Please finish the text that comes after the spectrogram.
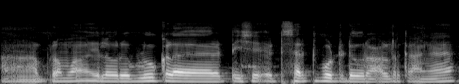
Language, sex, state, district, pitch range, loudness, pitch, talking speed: Tamil, male, Tamil Nadu, Kanyakumari, 130-150 Hz, -16 LUFS, 140 Hz, 170 wpm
